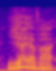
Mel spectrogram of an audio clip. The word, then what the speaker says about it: YAHVAH: So here it is really seen, the W is really V, but it's the Western who changed it into Wu.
